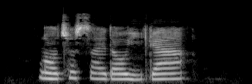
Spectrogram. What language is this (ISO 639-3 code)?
yue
